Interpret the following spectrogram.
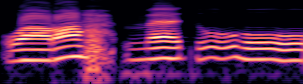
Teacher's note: Kemudian pada lafal warahmatuhu, lafal ha ketika dia sukun, maka huruf ha-nya itu dialirkan nafasnya. · Atau kalau di sini waw kecil. Maka kita panjangkan hu-nya 2 harokat. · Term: mad silah qasirah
